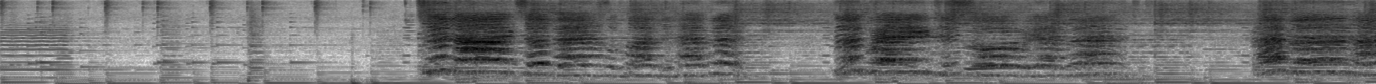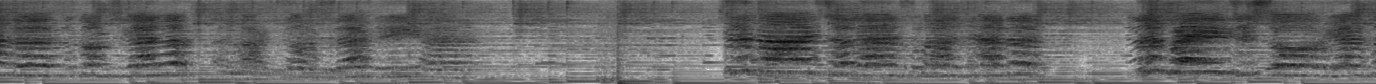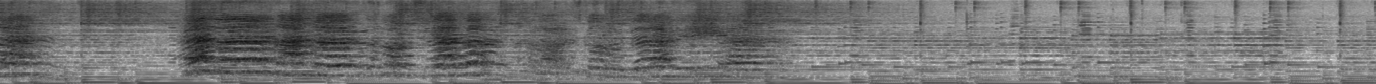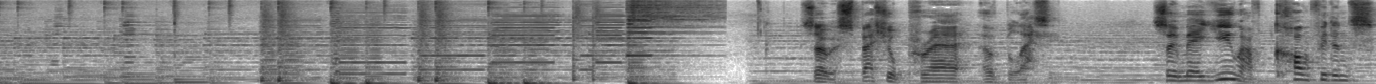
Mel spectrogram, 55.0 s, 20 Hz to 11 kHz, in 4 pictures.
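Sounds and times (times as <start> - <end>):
instrumental backing with bass: 0.0 - 55.0
children's choir singing: 4.2 - 7.6, 8.3 - 11.6, 12.5 - 18.8, 21.0 - 28.4, 29.2 - 35.6.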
